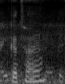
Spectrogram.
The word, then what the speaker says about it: Gatun: So, what's going to happen is we are right now on Lake Gatun, Gatton, G A TU N, however you pronounce it. And that body of water over there, Gatan, thank you.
